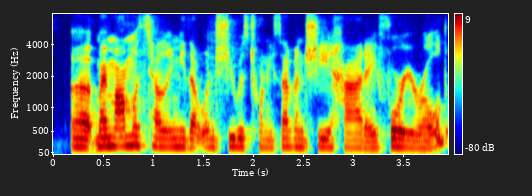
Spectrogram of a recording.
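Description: A woman with an American accent talks in a plain, everyday voice, fairly low in pitch with ordinary pitch variation. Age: 20s. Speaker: podcast host. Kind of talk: casual solo chat. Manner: chatty with frequent fillers.

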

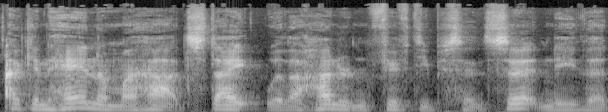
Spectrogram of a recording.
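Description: With an Australian accent and vocal fry, a man speaks with ordinary pitch variation on a very clean recording with a silent background. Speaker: tabletop RPG game manager and podcaster. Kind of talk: scripted-style podcast intro monologue. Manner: self-deprecating, casual, chatty.

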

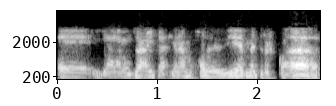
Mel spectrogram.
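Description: A man with a Madrid accent talks very fast at a medium pitch, his intonation flat and monotone. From Madrid region, Spain. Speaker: tech company employee. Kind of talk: interview. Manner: hesitant with repetitions.

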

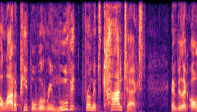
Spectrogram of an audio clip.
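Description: Speaking in an ordinary speaking voice at a moderate pace, a man with a fairly high pitch uses lively intonation on a very clean recording with a silent background. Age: 30s. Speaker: pastor. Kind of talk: sermon.

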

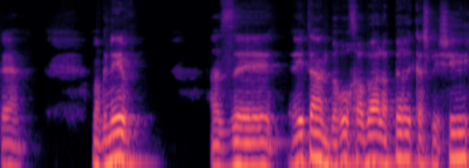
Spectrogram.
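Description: Somewhat breathy and at medium pitch, a man speaks at a very slow pace with long, frequent pauses. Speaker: podcast host who stutters. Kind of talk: casual chat. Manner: halting.

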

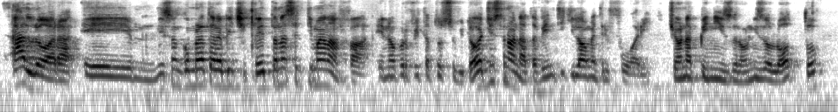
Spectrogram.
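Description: Amid noticeable background noise, a man with a fairly high pitch rattles along at a very fast pace with hardly any pauses and lively intonation. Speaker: PhD student. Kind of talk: casual chat.

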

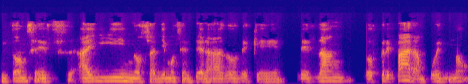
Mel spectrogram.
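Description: A woman talks at a very slow pace in a very deep, low pitch. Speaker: mother of the host. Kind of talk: interview testimony.

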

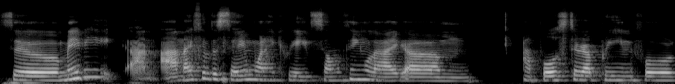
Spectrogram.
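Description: A woman at medium pitch speaks with a Spanish accent and fairly even intonation. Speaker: podcast host. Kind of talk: casual chat; podcast intro.

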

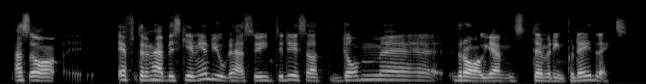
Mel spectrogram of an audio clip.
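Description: A woman with a plain, everyday voice speaks at a medium pitch and a moderate pace, her intonation fairly even against a quiet background. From Gothenburg, Sweden (partly Norrland). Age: 20s. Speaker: podcast co-host, handball player. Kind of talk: casual chat.

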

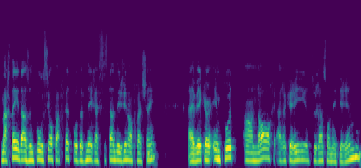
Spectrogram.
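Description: This man's voice is fairly high, somewhat breathy, and dark and mellow in tone. He talks at a moderate pace. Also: ordinary pitch variation. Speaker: hockey podcast co-host. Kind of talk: casual chat.

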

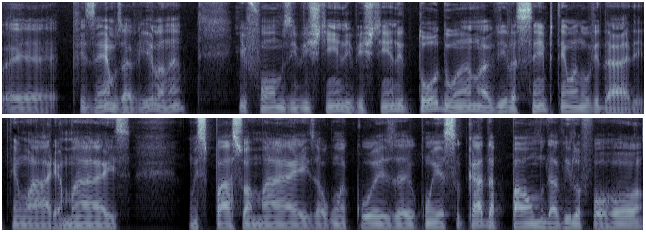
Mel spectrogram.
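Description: A man speaks with a very deep, low pitch and a dark, mellow tone. His pace is moderate, his pitch varies in the ordinary way, and the recording is very clean with a silent background. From Campina Grande, Paraíba, Brazil. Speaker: events entrepreneur. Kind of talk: interview.

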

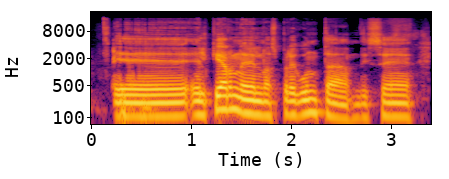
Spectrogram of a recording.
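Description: A man speaks with a dark, mellow tone. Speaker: podcast co-host. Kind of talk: casual chat.

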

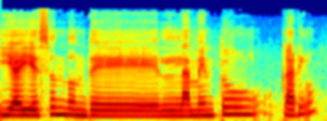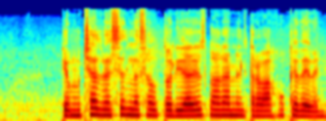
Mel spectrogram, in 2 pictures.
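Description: Talking at a fairly slow pace, a woman has an ordinary speaking voice of medium pitch. Her intonation stays fairly even. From Jalisco, Mexico (Arandas). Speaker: businesswoman. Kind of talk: interview.

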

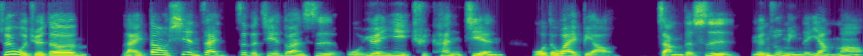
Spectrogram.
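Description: Over a quiet background, a woman speaks at a fairly slow pace. Her medium-pitched voice carries lively intonation. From Taiwan. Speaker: social worker. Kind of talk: casual interview conversation. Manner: hesitant, many fillers.

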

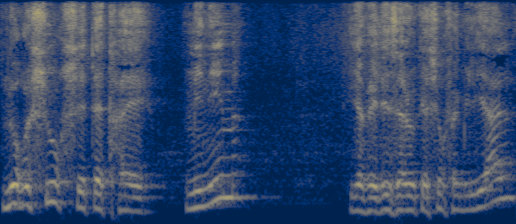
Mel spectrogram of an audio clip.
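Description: This man sounds somewhat breathy. He speaks with lively intonation. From western France, Châteaubriant area. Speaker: grandfather telling life story, Algerian war veteran. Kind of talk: life-story interview.

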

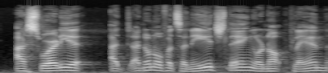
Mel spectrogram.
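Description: A man speaks in a Northern Irish accent. His pitch variation is ordinary. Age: 30s. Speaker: podcast host and musician. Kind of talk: casual chat. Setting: remote call.

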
